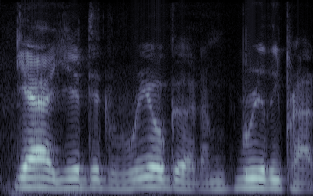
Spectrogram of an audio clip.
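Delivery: sarcastic-sounding praise. Talking to themself: sarcastic-sounding praise. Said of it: "even though it sounded like it".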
